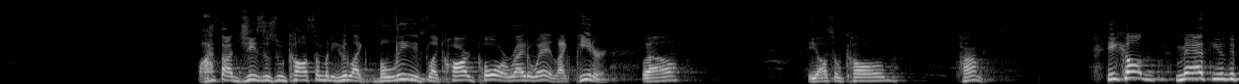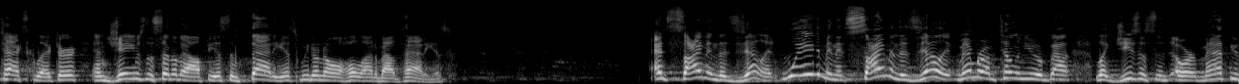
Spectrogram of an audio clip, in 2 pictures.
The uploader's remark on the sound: Recorded live at Word of Life Church in Le Sueur, Minnesota on April 25th, 2021. Powered by Restream - (Bensound Royality Free background music).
